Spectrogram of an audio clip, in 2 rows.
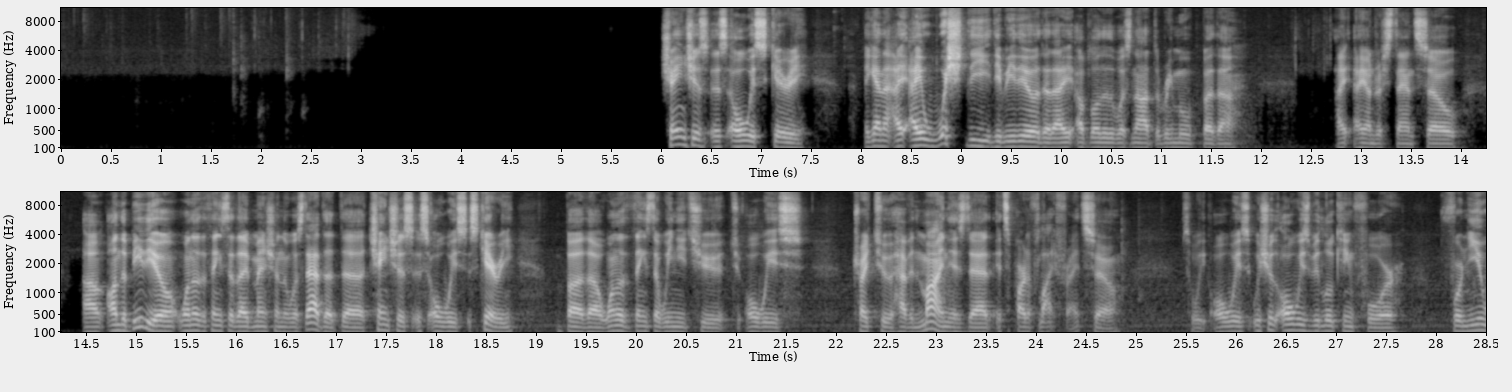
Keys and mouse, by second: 1.5 shift+middle click, 2.0 middle click, 3.3 click, 4.5 click, 5.4 shift+middle click, 6.6 click, 8.0 shift+middle click, 8.4 Tab, 9.3 shift+middle click, 11.9 middle drag, 12.3 ctrl+z, 12.8 middle drag, 17.0 Tab, 18.2 middle click, 20.3 click, 21.9 click, 23.1 click, 24.4 middle click, 26.6 click, 28.0 shift+middle click.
